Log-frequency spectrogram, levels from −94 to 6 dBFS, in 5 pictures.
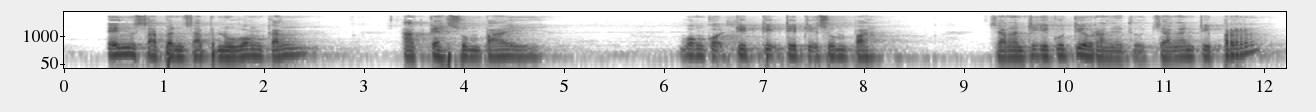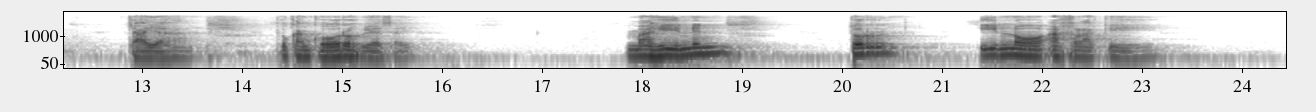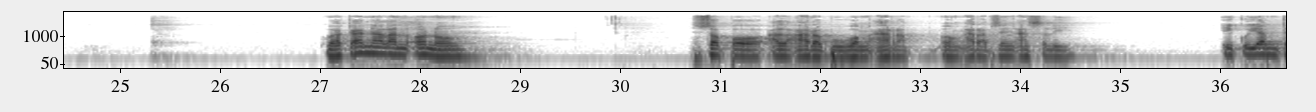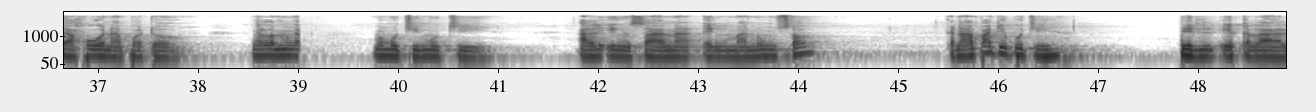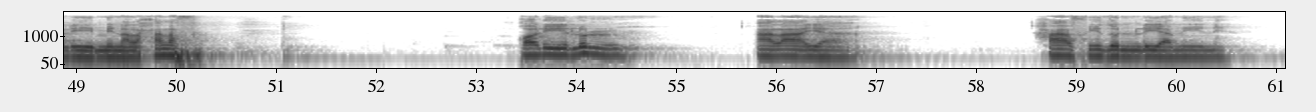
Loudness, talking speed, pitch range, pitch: -24 LUFS, 55 wpm, 110-125 Hz, 115 Hz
